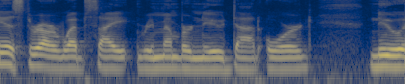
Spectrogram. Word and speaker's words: Nhu: Nu is a Vietnamese girl, and her name is spelled N-H-U.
